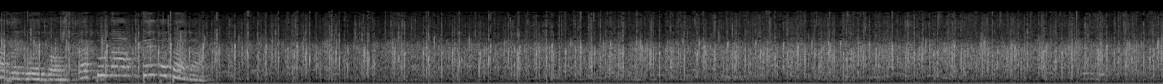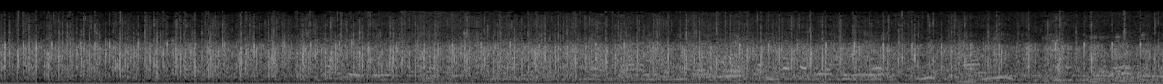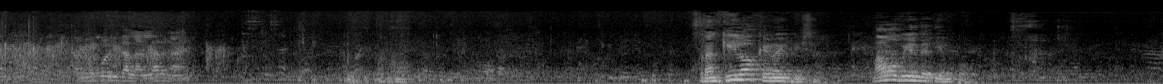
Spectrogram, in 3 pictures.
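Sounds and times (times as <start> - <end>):
applause: 0.0 - 26.3
speech: 0.3 - 2.2, 30.5 - 31.4, 32.0 - 33.0.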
